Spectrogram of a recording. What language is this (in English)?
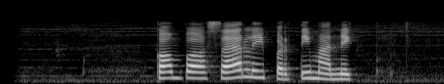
Javanese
